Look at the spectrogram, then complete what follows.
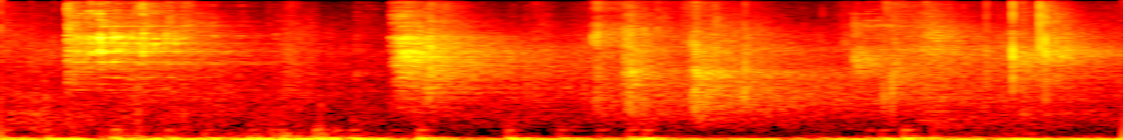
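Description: Footsteps and scuffs across a debris-strewn floor, with scattered taps and knocks and a constant low rumble of handling on the microphone.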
